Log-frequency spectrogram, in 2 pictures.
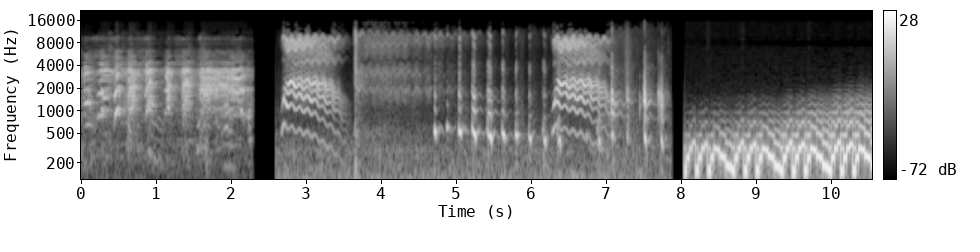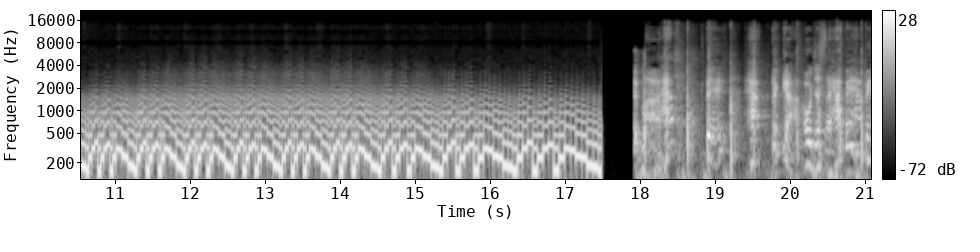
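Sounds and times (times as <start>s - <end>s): music with rising note runs: 8.1s - 17.5s.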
